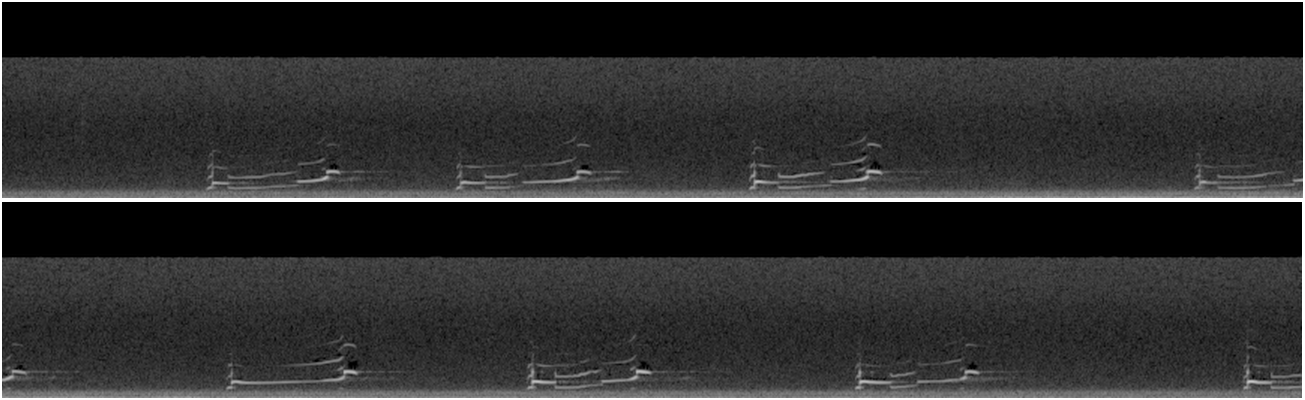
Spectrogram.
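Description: A bird calling again and again: short calls that hook sharply upward at the end, often in pairs, repeating every second or two. Underneath is a low background rumble that swells in the middle.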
